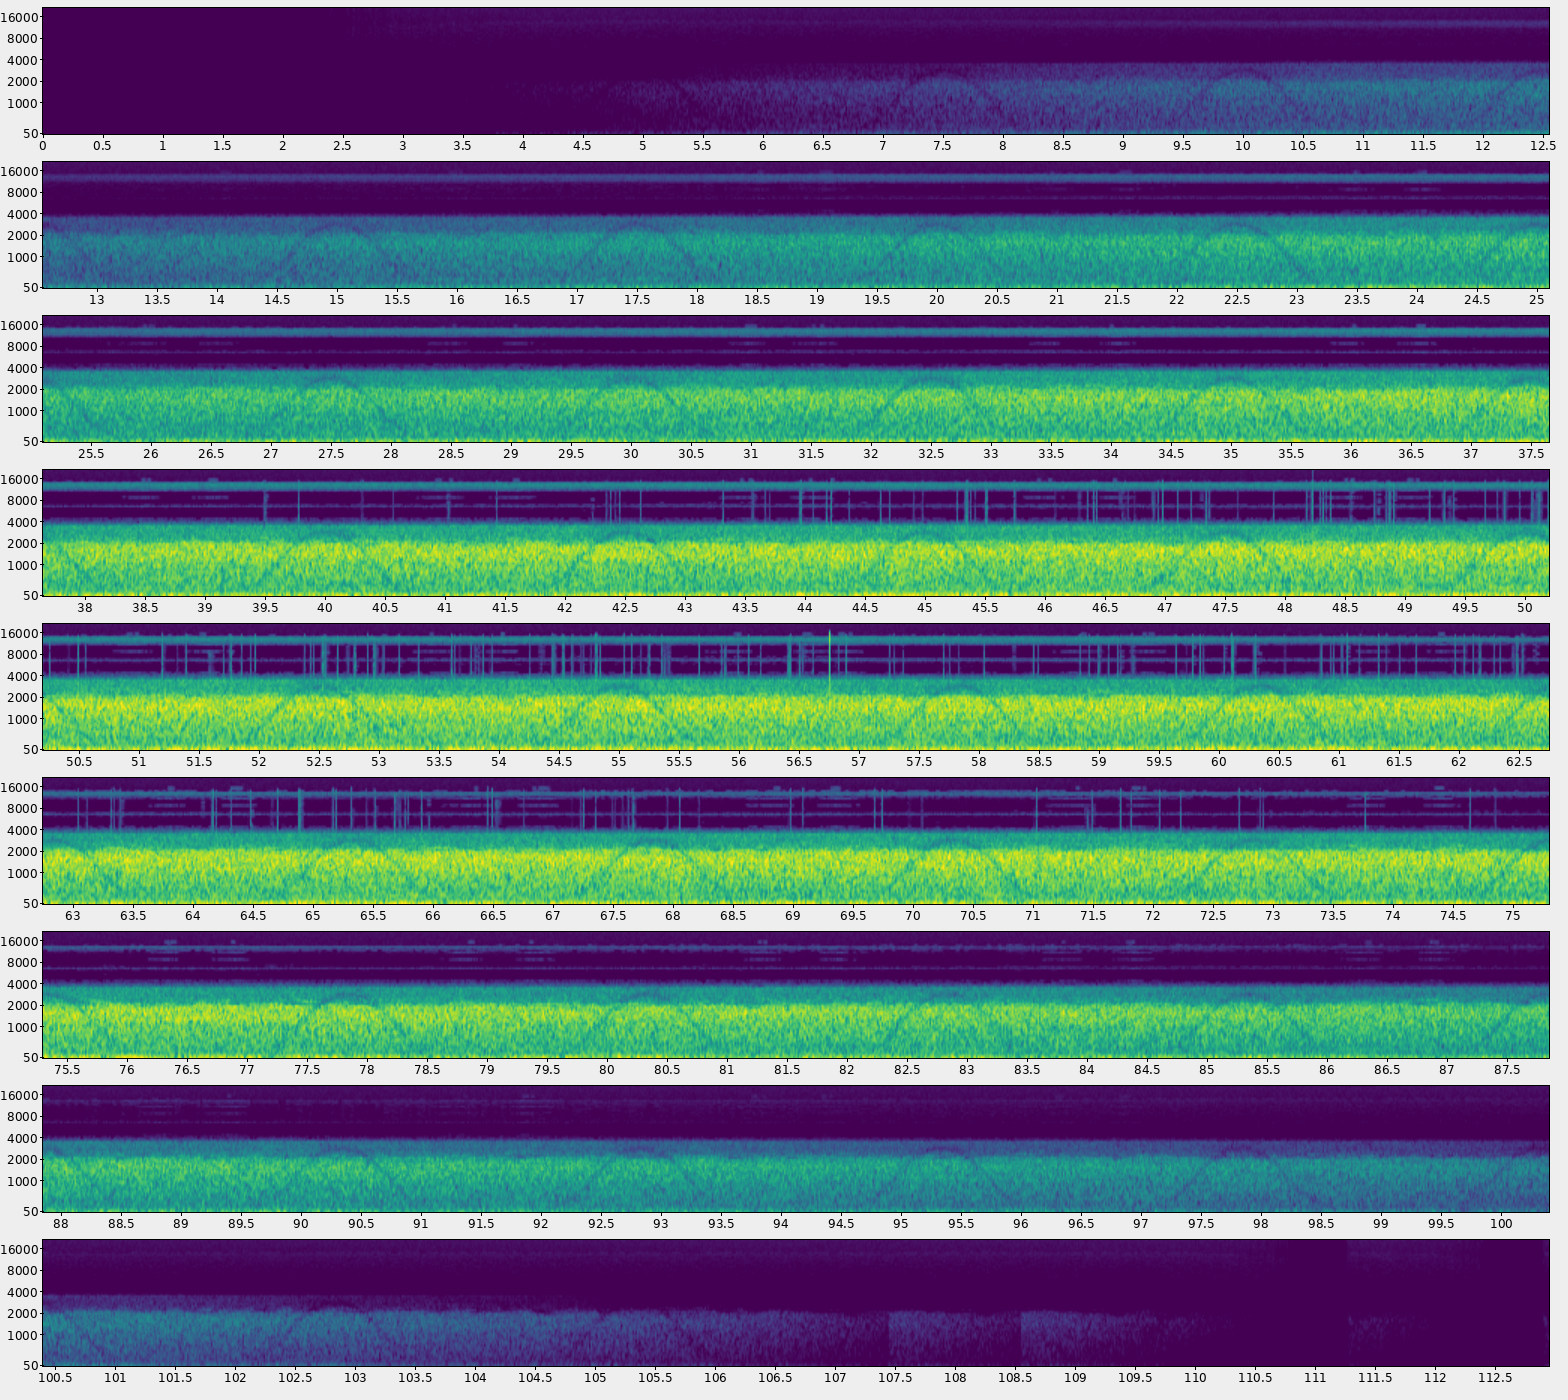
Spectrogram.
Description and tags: spaceship fly over
The possible sounds of a massive ship hovering from above
alien, ambience, sci-fi, spaceship, drone, space, deep, atmosphere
